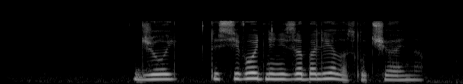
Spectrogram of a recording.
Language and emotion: Russian, sad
